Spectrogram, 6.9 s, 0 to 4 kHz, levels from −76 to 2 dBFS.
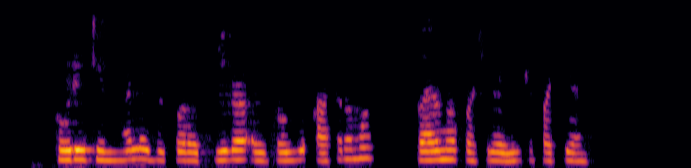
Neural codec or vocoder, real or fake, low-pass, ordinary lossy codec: codec, 16 kHz, 8 kbps, FreqCodec, smaller model; fake; 3.6 kHz; AAC, 24 kbps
